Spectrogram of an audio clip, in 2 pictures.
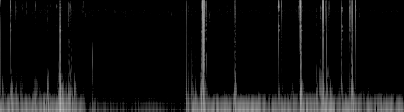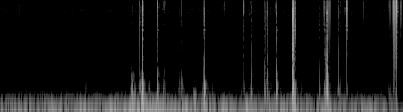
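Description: A thin hooked metal dental tool scratches inside the ear canal of a white silicone dummy ear on a binaural microphone, which looks soft and solid. Close, deep rumbling scrapes fill the clip, broken by sharp bright clicks and taps, with a brief quieter stretch near the start before the scratching picks up again.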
